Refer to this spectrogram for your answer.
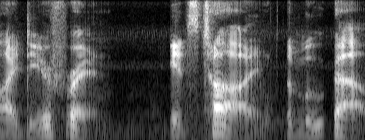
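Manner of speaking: low-pitched, deeply sad, heartbroken voice. Echoing a game character's line, redone as the saddest Optimus Prime voice. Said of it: "sound like the world's saddest Optimus Prime".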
